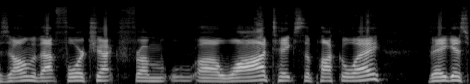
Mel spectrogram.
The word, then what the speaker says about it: Waugh: Well, actually, Nick Waugh on Vegas pronounces it Waugh.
